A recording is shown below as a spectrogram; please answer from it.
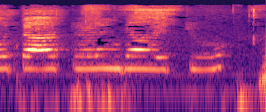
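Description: A toddler's high voice singing a few short held notes, with brief breaks between them.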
